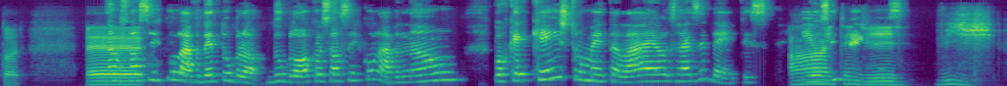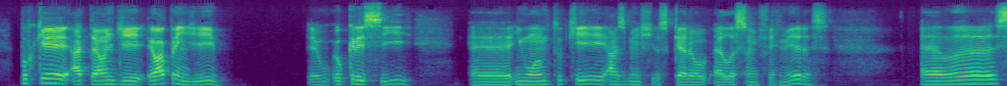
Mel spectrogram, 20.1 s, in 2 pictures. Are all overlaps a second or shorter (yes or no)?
no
